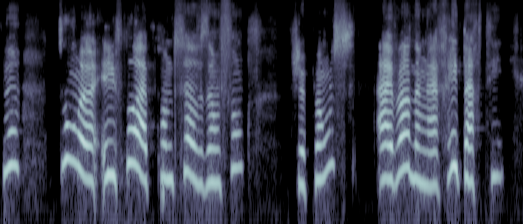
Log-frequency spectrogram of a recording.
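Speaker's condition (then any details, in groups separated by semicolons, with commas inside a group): Cerebral palsy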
